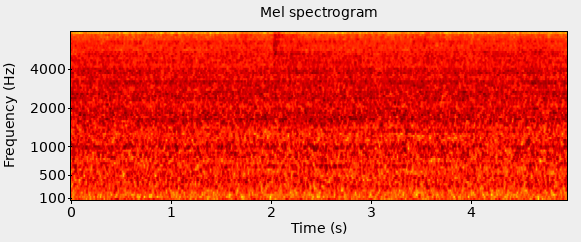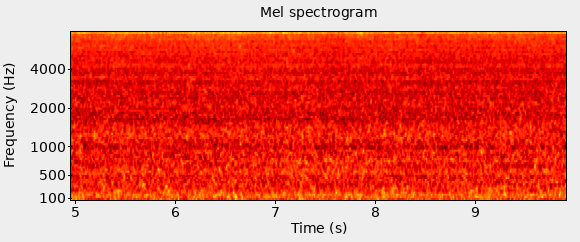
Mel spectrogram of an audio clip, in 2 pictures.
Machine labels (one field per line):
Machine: fan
